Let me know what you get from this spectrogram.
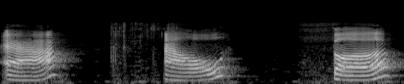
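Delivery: A as a short vowel, then Al and Pha apart; separate, held A, Al, Pha with long pauses; teacher isolating each sound and syllable. Shown as a demonstration. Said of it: "What's the first vowel sound".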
